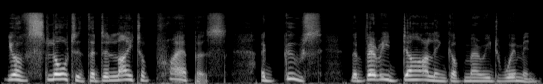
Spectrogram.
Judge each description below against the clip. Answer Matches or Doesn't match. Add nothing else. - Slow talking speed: Doesn't match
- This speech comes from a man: Matches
